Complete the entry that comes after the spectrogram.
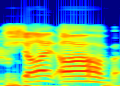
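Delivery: stretched mock-annoyed retort; slow drawn-out shut up. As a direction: drag each word, fake exasperation.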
